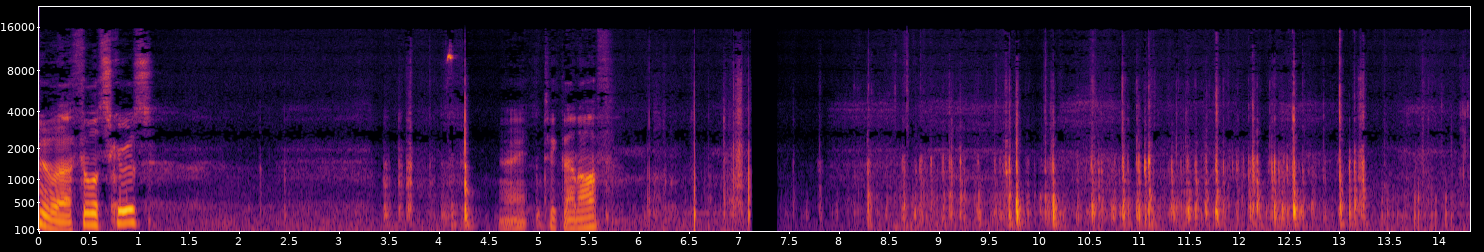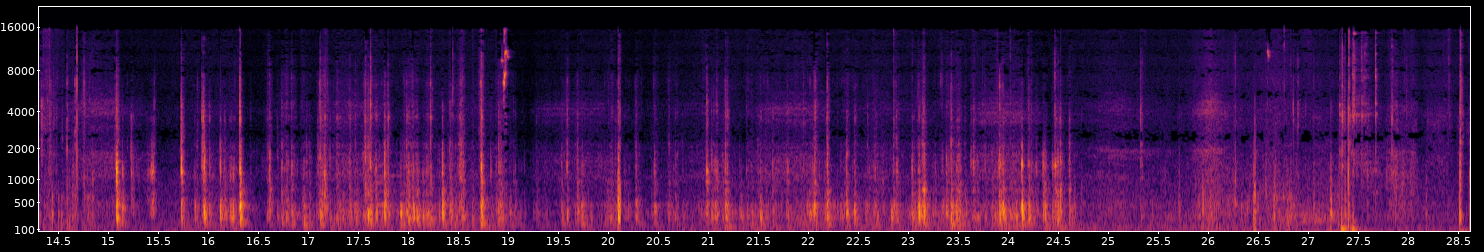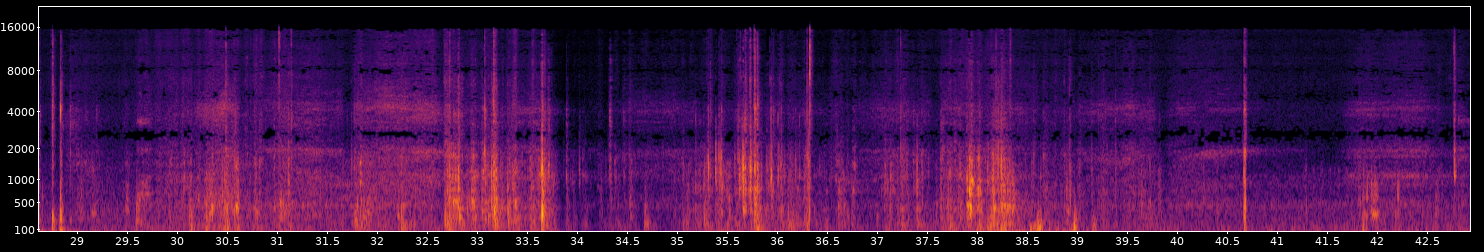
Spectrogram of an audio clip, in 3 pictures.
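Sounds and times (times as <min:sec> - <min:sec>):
trim panel clicks and rattles: 0:14.2 - 0:25.4.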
